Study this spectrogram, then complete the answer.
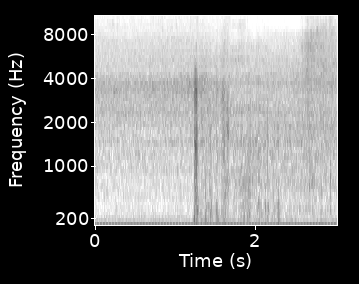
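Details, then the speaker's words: Kia Sorento diesel after new hydraulic valve tappet adjusters and timing chain tensioner: deep even idle with a quick blip and no ticking or rattle following; the former lingering tick on throttle release is gone. "So ngayon okay na po. Ano? Yun, tahimik na siya mga boss."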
